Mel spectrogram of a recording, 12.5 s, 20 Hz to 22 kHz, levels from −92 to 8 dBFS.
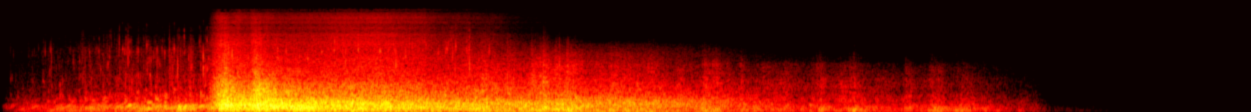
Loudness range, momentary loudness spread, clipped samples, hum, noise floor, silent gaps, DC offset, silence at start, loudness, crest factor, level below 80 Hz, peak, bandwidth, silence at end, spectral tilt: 20 LU; 26 LU; under 0.1%; none; under -90 dBFS; none; under 0.1%; 0.6 s; -19 LUFS; 20 dB; -40 dBFS; -2 dBFS; 13.5 kHz; 2.85 s; -9 dB/octave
